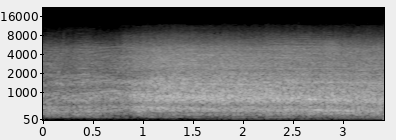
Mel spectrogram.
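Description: A man shouts with excitement.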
